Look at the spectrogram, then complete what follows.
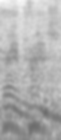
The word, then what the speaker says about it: Thames: Pronounced Tims. The Tims? No. Seriously? Oh, I put on Pounds got it right. Thames. Thames. Oh, the Thames. Yeah. Oh yeah, music down there. The Thames. With double M.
